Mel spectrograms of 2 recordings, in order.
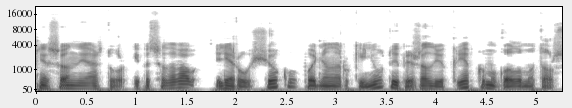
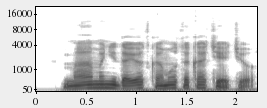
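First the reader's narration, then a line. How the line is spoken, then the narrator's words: Very sad question. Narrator (Russian): спросил он очень грустным голосом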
